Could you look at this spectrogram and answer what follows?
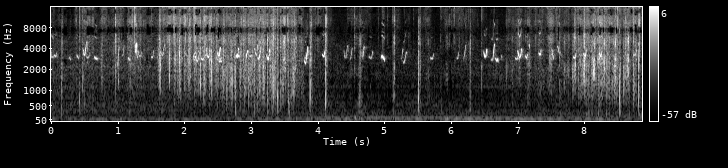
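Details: Nine seven-day-old chicken chicks peeping: many short high cheeps overlapping continuously, with steady low hum and scattered clicks and taps in the background.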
